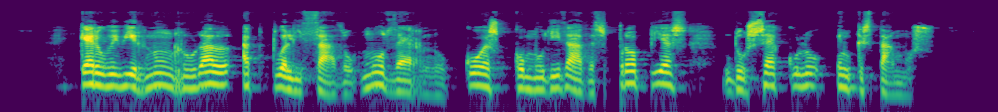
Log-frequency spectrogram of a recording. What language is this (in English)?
Galician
